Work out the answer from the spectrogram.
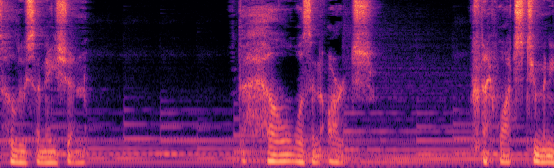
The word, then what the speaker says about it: Arch: in the description apparently an arc yes pronounced arc but spelt like arch is a disc that contains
